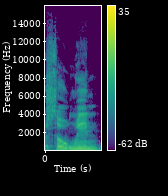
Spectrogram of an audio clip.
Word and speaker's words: Samhain: or celtic new year festival of samhain or so win as they pronounce it was born and in the 1800's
